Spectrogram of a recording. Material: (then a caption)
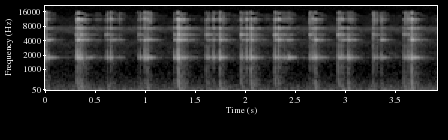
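Glass. An empty printed Paladone Mario Kart glass tumbler is tapped 14 times with short nails and fingertips at an uneven pace. Each tap gives a soft, bright clink with a clear ring near 1770 Hz and high overtones that fade within a fraction of a second.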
